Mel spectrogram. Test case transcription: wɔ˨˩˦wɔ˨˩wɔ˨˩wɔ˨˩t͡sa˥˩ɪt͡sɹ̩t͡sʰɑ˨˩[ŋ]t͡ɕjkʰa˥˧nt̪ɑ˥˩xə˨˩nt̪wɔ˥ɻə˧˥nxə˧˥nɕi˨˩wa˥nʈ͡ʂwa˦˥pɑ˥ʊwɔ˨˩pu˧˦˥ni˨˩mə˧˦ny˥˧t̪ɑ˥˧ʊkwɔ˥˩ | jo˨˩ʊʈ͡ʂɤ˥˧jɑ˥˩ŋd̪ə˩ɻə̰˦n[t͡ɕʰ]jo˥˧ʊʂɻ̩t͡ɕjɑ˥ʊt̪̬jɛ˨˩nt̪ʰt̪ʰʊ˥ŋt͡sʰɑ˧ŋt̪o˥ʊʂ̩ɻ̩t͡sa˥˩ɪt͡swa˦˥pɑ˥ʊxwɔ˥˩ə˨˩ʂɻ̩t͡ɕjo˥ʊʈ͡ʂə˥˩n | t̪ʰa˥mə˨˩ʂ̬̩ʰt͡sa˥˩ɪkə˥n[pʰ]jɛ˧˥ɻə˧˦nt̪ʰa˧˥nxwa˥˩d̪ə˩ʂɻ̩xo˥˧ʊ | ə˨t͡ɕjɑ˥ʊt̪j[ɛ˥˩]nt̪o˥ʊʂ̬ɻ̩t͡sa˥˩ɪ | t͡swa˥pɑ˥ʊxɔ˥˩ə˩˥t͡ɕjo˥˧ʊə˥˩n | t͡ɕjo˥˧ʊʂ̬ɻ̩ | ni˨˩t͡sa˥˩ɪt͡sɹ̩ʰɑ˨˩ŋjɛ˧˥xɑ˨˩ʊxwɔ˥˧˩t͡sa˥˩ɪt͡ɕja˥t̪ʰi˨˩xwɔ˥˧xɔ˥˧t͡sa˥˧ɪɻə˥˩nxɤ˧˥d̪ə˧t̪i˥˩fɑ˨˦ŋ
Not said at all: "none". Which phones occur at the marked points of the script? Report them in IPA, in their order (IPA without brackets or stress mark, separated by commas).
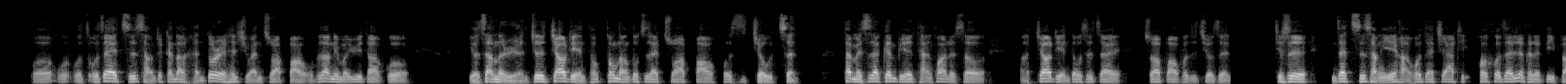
ŋ, t͡ɕ, p, ɛ˨˩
